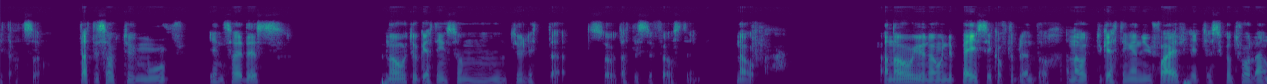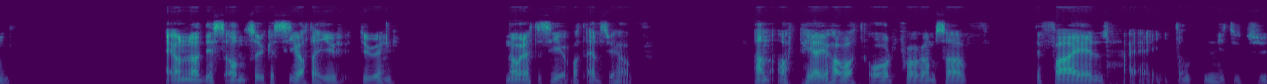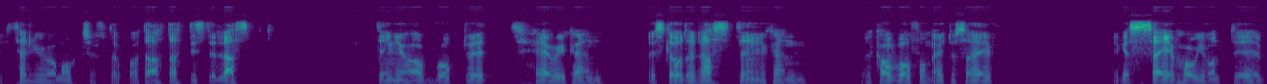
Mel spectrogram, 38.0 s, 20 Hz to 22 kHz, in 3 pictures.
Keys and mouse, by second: 0.9-4.0 middle drag, 9.9 ctrl+n, 16.5 n, 19.5-21.4 drag, 21.4 middle click, 22.0-23.7 drag, 23.7 middle click, 24.6-26.4 drag, 26.4 middle click.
